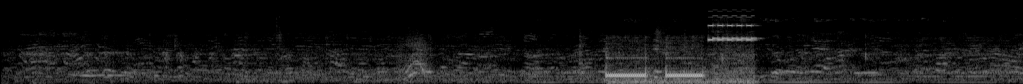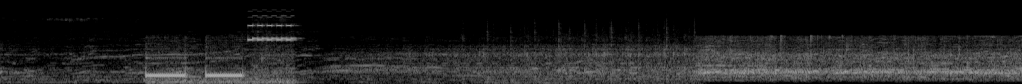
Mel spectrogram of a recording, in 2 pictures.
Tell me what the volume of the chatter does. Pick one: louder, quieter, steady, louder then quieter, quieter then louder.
louder.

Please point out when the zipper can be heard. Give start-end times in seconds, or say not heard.
4.0-4.4.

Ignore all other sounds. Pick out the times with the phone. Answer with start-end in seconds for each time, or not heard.
6.0-7.5, 11.7-13.2.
